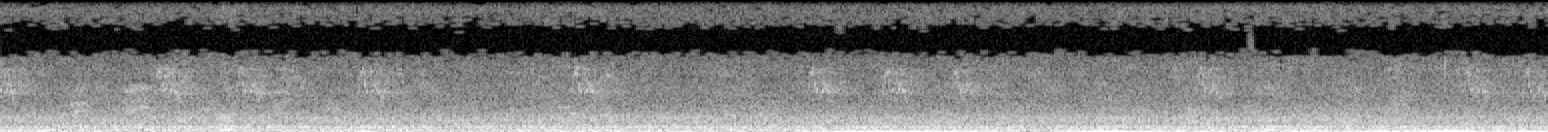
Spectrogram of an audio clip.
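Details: Swarming honey bees seeking a new home give a steady, dense buzz that swells slightly in the second half. Faint, rapid high chirps repeat in the background.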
